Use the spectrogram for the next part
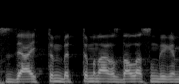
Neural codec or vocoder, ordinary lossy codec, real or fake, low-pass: none; none; real; 5.4 kHz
